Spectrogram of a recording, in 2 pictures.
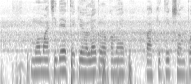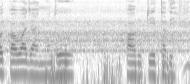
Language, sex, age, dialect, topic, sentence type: Bengali, male, 18-24, Jharkhandi, agriculture, statement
